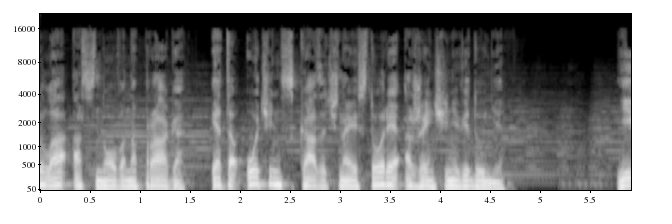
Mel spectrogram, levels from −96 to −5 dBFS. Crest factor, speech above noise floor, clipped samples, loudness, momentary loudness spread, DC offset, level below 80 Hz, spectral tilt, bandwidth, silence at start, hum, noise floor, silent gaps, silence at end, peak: 14 dB; 30 dB; under 0.1%; -20 LUFS; 5 LU; under 0.1%; -34 dBFS; -6.5 dB/octave; 16 kHz; 0 s; none; -48 dBFS; none; 0 s; -6 dBFS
